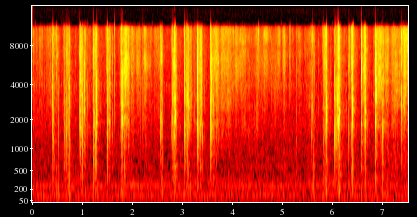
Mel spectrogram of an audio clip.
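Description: A deck of oracle cards being shuffled by hand, a quiet series of crisp riffling bursts in irregular clusters, close up with brief pauses between.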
